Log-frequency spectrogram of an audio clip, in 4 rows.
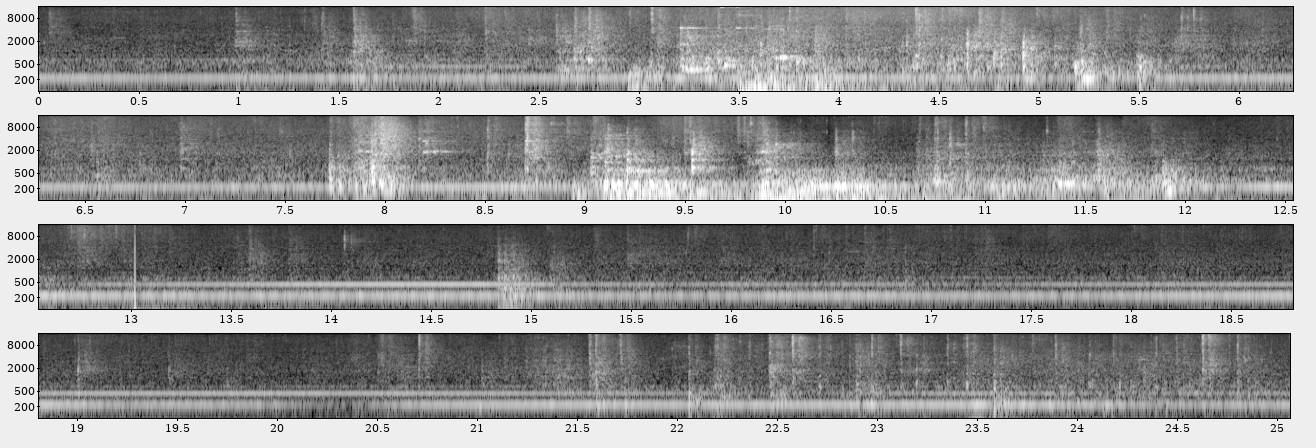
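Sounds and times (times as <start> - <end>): hydraulic pump humming: 0.0 - 16.6
rubbish rattling: 2.7 - 12.7.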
